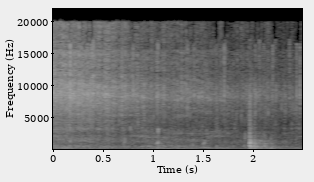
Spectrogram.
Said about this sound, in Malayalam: എല്ലാം കൂടെ ഒന്ന് നന്നായി മിക്സ് ചെയ്ത് കൊടുക്കാം.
